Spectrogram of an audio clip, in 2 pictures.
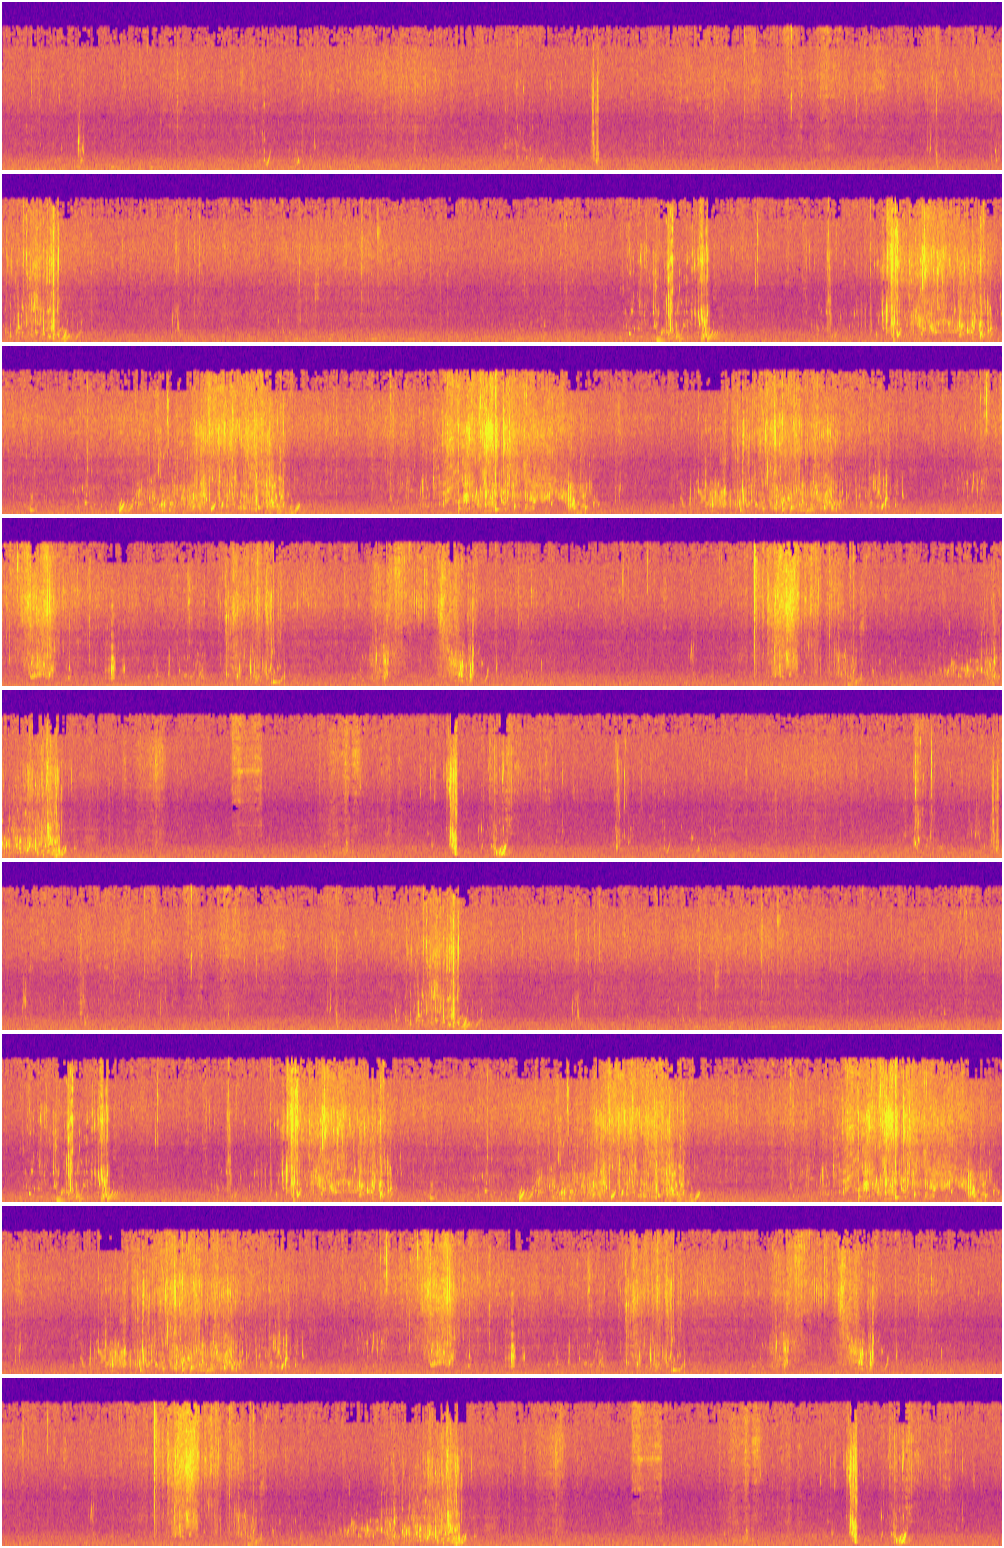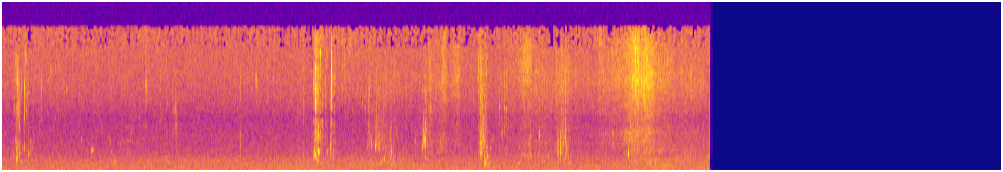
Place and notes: Foz do Sousa, Portugal Mapa Sonoro do rio Douro. Sousas estuary, Portugal. Douro River Sound Map
Foz do Sousa, Portugal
